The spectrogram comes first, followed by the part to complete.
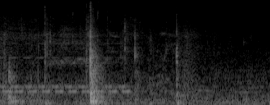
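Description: Sheets of paper handled on an office desk, with one sharp knock about two-thirds of a second in and a few lighter taps. A faint steady two-note tone runs through the first second.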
